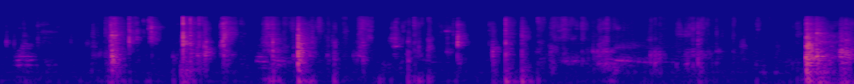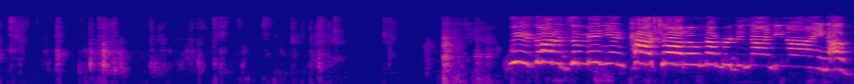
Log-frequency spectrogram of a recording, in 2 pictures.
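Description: Cardboard boxes and plastic card cases click and rustle as hands handle them.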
